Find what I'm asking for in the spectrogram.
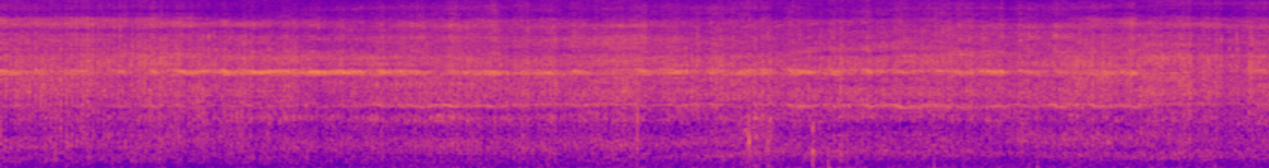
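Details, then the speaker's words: Thrift-store HiT Toys TrackMaster Percy after cleaning and motor repair, pulling two freight cars around the track: thin, high motor whine with light irregular gear and wheel clicking, pulling steadily. Normal running. "He was able to pull a couple trucks around a few laps, nothing too extreme, but he did seem to do it quite well. The noises that we heard during testing didn't seem to be too bad."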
